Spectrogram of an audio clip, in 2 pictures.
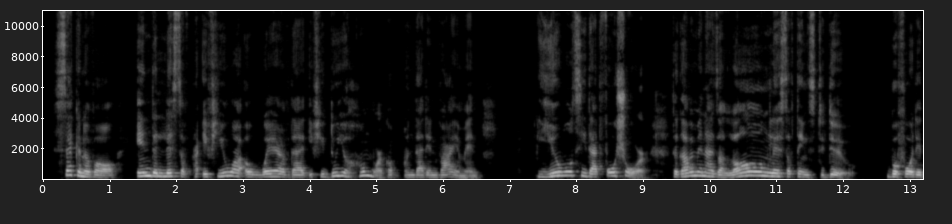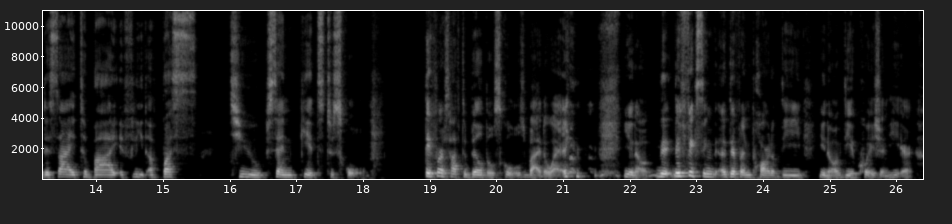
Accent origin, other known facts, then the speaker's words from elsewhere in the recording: Cameroon; now in United States; I'm from Cameroon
